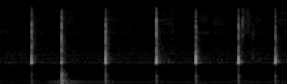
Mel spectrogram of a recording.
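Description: Chalk tapping on a chalkboard as characters are written by hand: a run of short, sharp clicks, about three a second.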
